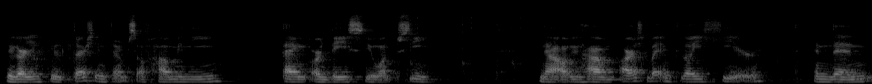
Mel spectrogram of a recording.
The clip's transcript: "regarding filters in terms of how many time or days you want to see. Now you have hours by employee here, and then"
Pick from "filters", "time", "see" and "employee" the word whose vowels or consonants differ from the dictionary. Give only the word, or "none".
filters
